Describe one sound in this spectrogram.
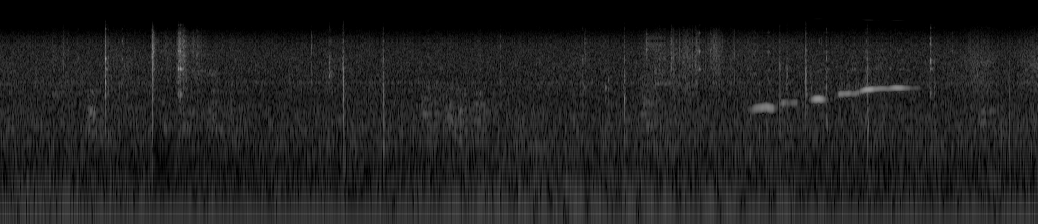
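Wooden sticks clack and knock together.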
